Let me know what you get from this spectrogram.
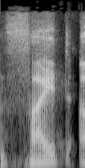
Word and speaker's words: Veit: Ich habe immer Veit Lindau gesagt, dann wurde in meiner Mastermind mir beigebracht, ich spricht man Fight aus, wie wurde das englische Wort Kampf, Fight, da, dazu nahegelegt.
